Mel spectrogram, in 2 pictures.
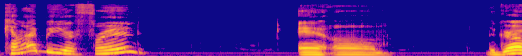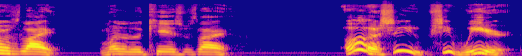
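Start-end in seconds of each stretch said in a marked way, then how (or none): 0.0-1.5 put-on very high, slow, happy child voice; jubilant little kid. Daughter's line again, kid voice. 8.7-10.4 put-on high, dismissive child voice; mild mock kid saying she's weird; snooty little kid. Voicing a kid rejecting daughter.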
